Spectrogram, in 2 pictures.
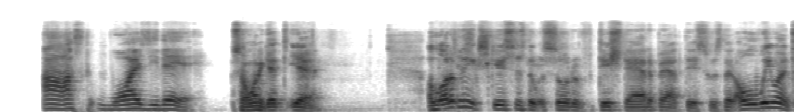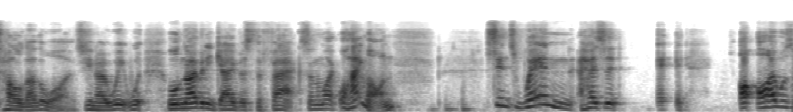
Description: Speech in English. There is no code.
